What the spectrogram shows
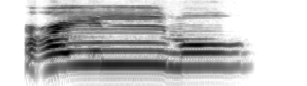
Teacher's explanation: Ayn letter from the middle portion of your throat.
